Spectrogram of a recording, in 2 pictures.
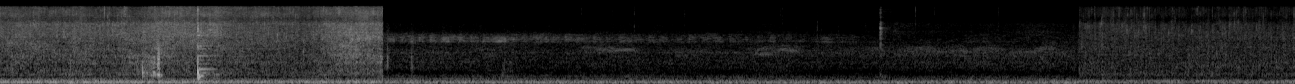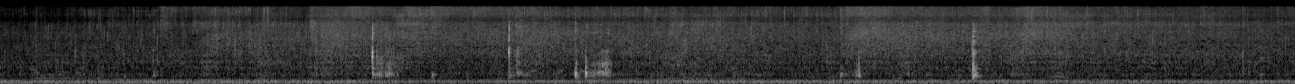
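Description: Diced potatoes, onion and tomato sizzling in hot oil in a steel karahi, with a steel ladle stirring and scraping the pan. The sizzle drops suddenly about four seconds in and picks up again a few seconds later, and the ladle knocks sharply against the metal several times near the end.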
